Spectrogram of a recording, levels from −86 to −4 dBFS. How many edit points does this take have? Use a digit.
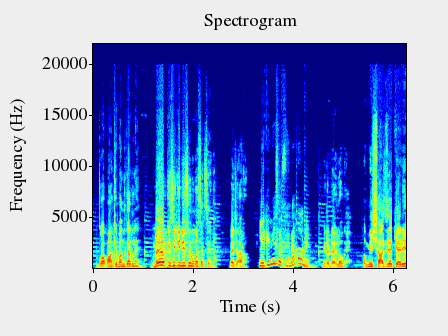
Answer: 2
